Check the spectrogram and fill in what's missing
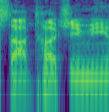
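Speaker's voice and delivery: normal talking voice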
